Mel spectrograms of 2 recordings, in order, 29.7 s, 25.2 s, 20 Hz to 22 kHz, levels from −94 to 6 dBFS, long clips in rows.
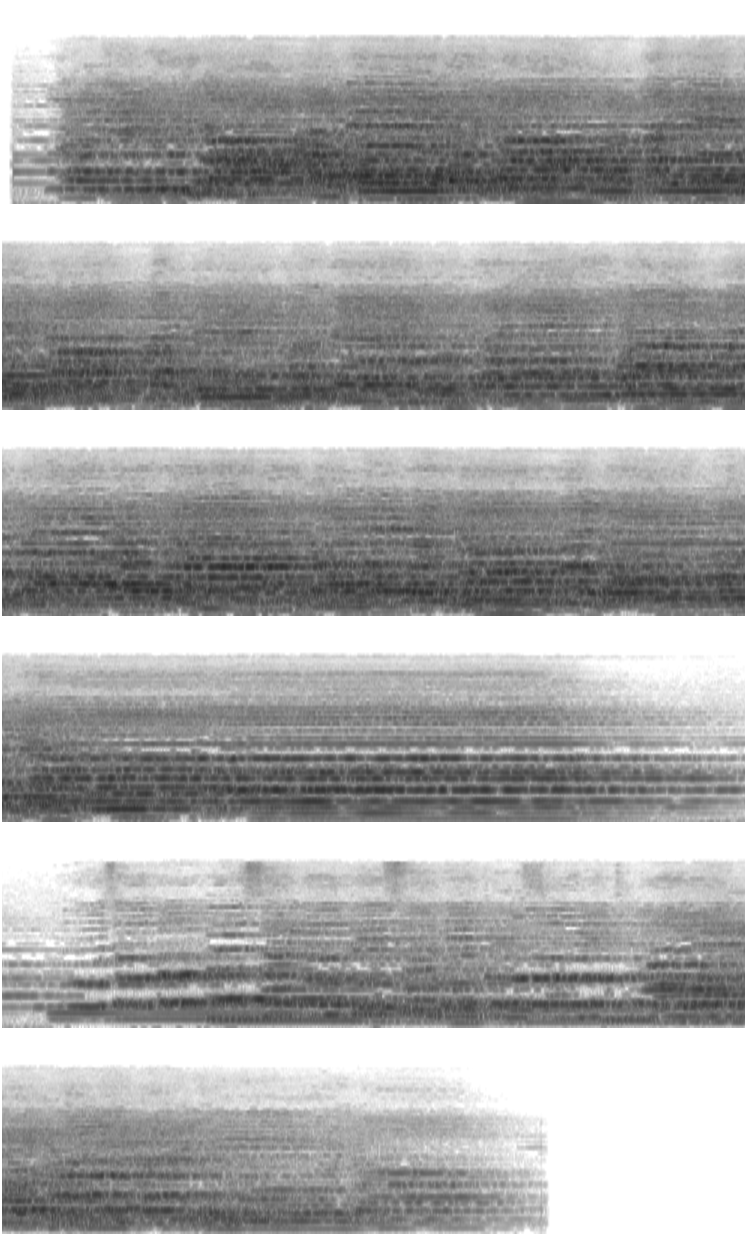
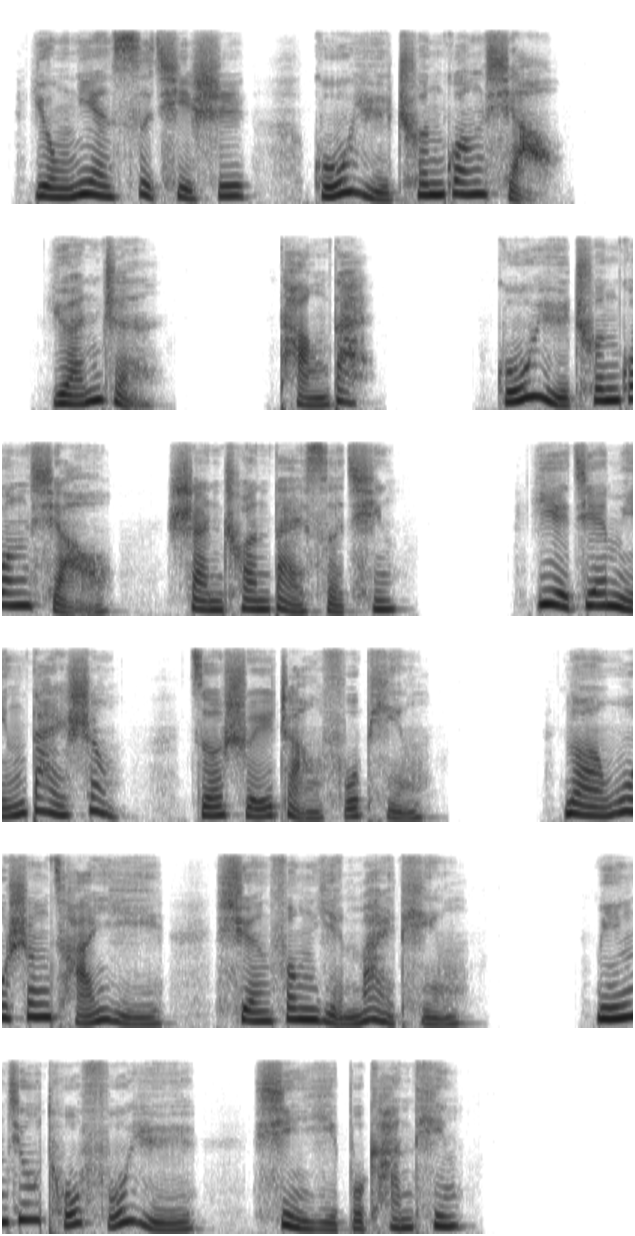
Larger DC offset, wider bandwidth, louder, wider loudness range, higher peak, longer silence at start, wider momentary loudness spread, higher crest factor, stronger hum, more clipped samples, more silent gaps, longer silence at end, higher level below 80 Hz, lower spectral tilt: neither; about the same, 11 kHz vs 12 kHz; about the same, -17 LUFS vs -15 LUFS; first, 9 LU vs 4 LU; about the same, -2 dBFS vs -2 dBFS; second, 0.05 s vs 0.2 s; about the same, 12 LU vs 10 LU; about the same, 16 dB vs 14 dB; neither; neither; second, none vs 3.88-4.38 s, 5.43-5.93 s, 6.83-7.33 s, 11.27-11.77 s, 15.67-16.18 s, 20.14-20.63 s; first, 1.7 s vs 1.15 s; about the same, -52 dBFS vs -50 dBFS; about the same, -5 dB/octave vs -5 dB/octave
